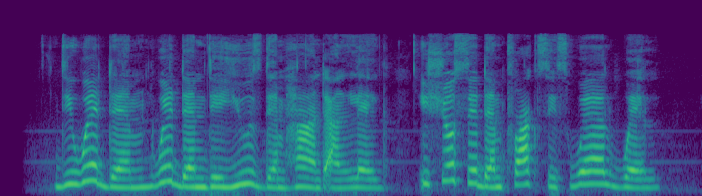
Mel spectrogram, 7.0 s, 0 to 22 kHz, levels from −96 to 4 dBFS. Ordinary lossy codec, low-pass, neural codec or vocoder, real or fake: none; none; none; real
